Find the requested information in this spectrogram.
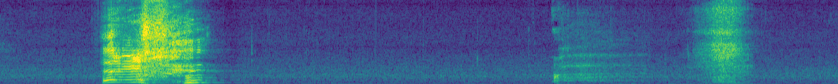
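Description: One loud voiced sneeze, followed a moment later by a softer second sneeze in a quiet room.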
